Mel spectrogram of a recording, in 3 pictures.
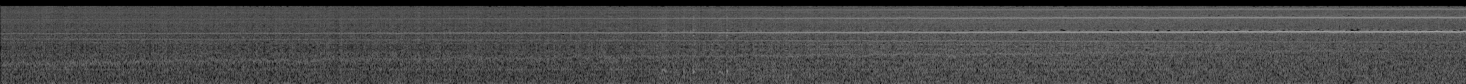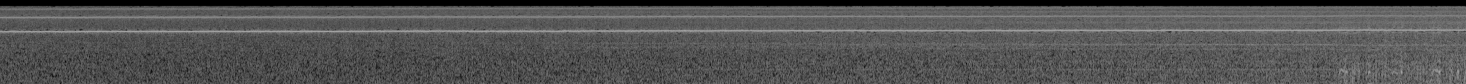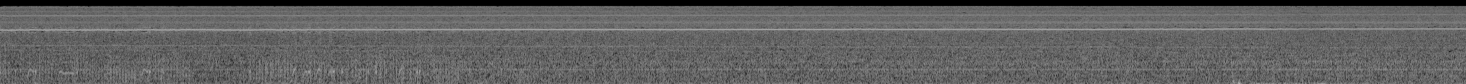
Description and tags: Recordings made with my Zoom H2 and a Maplin Telephone Coil Pick-Up around 2008-2009. Some recorded at home and some at Stansted Airport.
bleep, buzz, coil, electro, field-recording, magnetic, pickup, telephone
